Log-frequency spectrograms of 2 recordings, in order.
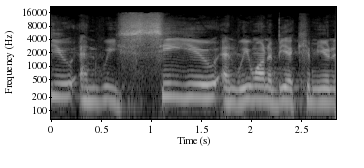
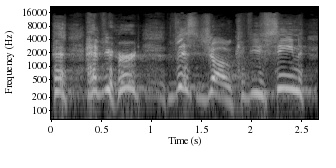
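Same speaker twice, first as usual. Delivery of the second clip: higher, bright and eager; a kid showing off; lightly voiced excited kid; eager child; 7 semitones higher, 3 dB louder than usual.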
